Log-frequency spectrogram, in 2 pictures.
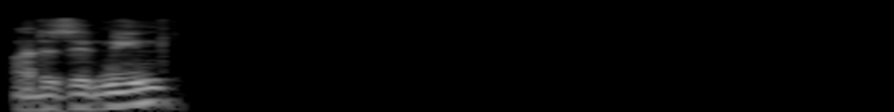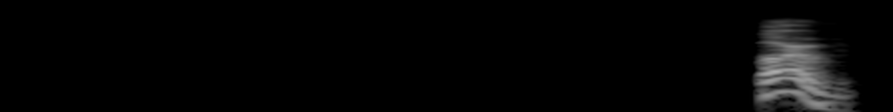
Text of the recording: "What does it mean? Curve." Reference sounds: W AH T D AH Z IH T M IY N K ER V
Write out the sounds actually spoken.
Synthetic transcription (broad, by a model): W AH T D AH Z IH T M IY N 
